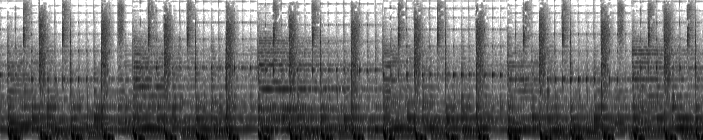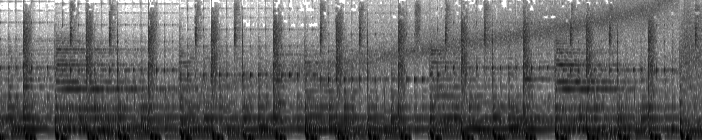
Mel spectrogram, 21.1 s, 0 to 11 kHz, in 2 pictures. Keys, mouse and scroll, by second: 0.6 right click, 2.4 click, 4.5-5.4 typing, 7.0 Return, 9.4 Return, 9.7 click, 12.0 click, 12.9 click, 13.3-14.1 typing, 15.3 click, 15.6 click, 19.1 click, 20.3 0, 20.5 0, 20.8 0.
